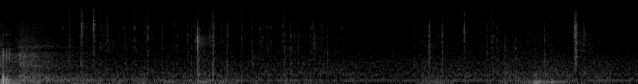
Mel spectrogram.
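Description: Faint computer keyboard typing: a handful of scattered keystrokes.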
